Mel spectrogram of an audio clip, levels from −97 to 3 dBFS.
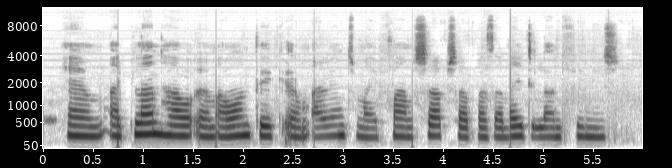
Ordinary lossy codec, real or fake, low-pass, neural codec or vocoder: none; real; none; none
